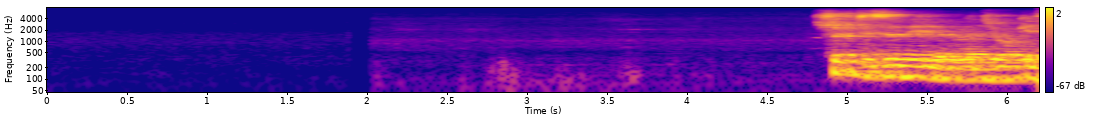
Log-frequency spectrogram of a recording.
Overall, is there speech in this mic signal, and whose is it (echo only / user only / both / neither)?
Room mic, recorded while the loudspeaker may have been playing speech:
user only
